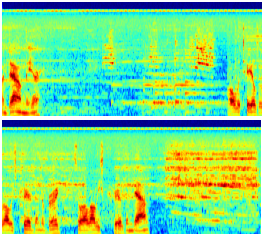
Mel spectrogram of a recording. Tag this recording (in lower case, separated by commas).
wood, speech, music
